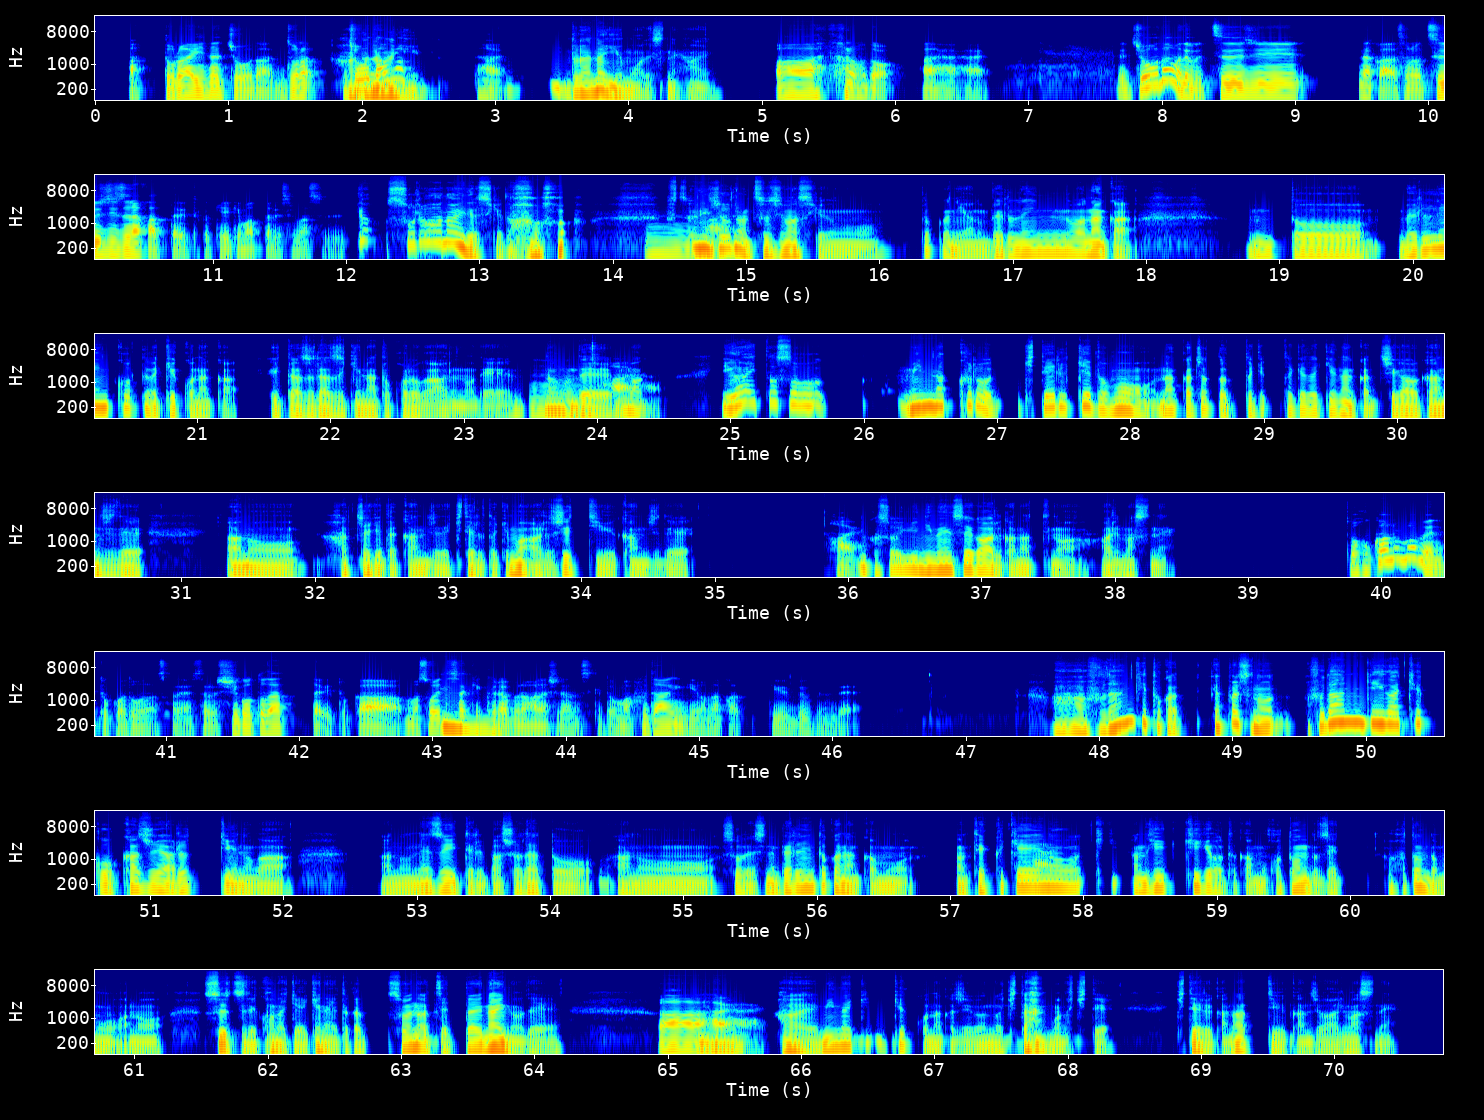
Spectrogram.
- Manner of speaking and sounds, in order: chuckle; other background noise; tapping
- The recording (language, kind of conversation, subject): Japanese, podcast, 文化的背景は服選びに表れると思いますか？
